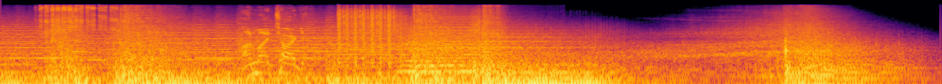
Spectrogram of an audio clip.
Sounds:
music, speech

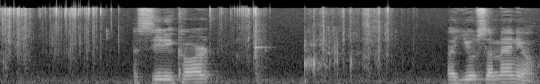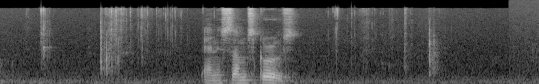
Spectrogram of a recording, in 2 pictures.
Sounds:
speech

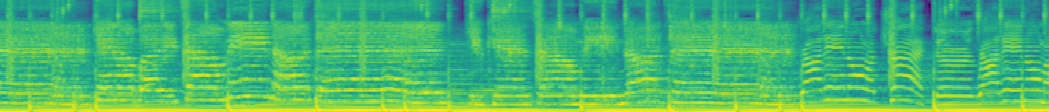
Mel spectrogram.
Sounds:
child singing

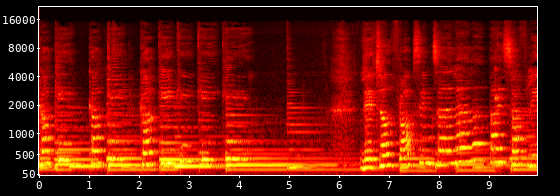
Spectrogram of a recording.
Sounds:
music

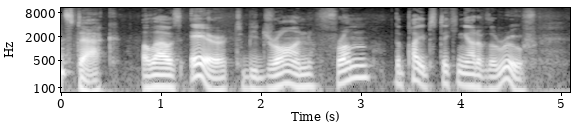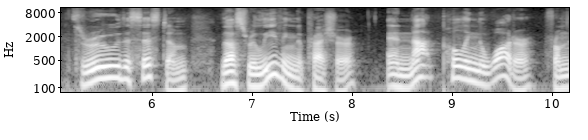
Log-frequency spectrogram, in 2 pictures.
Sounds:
speech

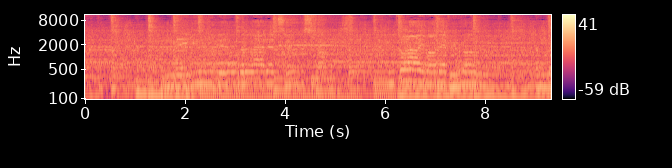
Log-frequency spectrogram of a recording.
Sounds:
music

